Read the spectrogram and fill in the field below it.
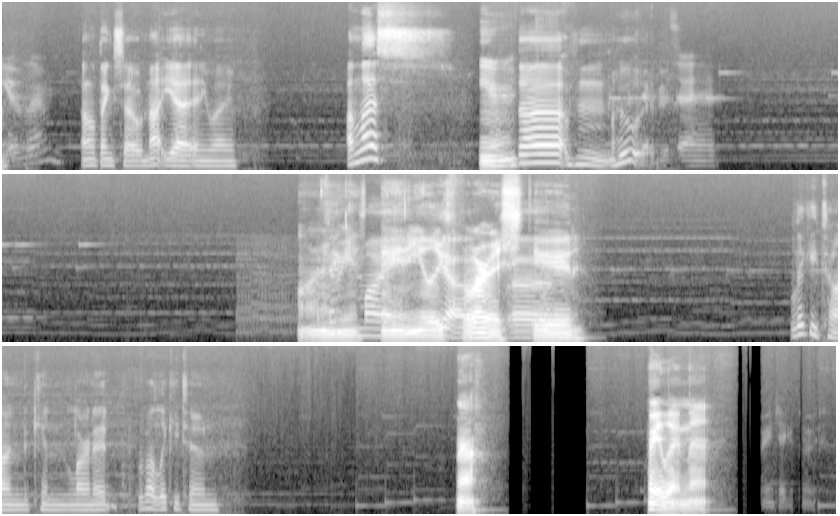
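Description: A young man talks with animation, close to a microphone, in short bursts with pauses.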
